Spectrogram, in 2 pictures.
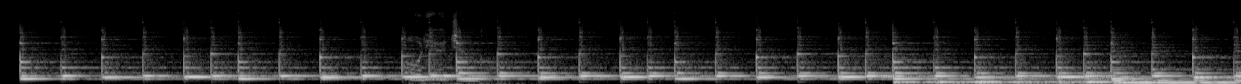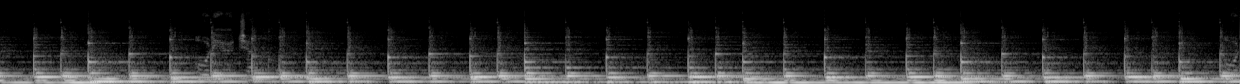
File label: corporate and positive marimba background music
